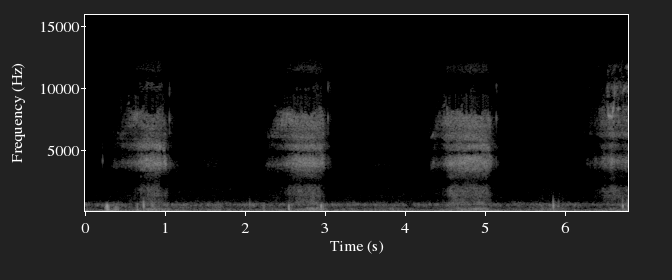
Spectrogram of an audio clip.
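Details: Sleeping dog snoring very loudly: slow, regular rasping breaths about 30 a minute, each with a hissing, whistly noisy phase.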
